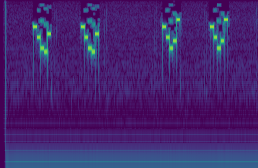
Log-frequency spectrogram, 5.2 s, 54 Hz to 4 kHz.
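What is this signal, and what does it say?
Five-tone selective call (ZVEI), heard as quick runs of five tones, tones of about 70 ms. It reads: 85216 85216 85240 85240
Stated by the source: ZVEI five-tone call 88133 received by SDR.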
